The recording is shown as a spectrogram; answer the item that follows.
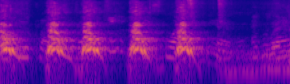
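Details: Tibetan Mastiff, called Bhote Kukur, a guardian dog in Nepal, giving five deep, rough barks at about half-second intervals, then a quieter low grumble and faint background noise.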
